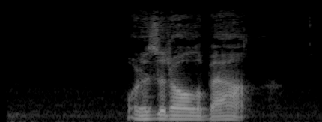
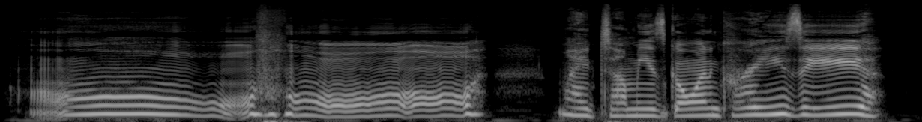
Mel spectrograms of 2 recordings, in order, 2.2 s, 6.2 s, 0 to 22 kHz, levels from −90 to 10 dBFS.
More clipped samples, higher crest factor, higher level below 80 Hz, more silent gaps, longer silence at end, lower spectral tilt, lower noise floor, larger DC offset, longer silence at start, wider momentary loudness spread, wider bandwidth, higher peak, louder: neither; about the same, 20 dB vs 16 dB; second, -70 dBFS vs -64 dBFS; neither; first, 0.5 s vs 0.3 s; first, -6 dB/octave vs -3.5 dB/octave; first, -74 dBFS vs -63 dBFS; neither; first, 0.85 s vs 0.2 s; about the same, 8 LU vs 9 LU; about the same, 15.5 kHz vs 16.5 kHz; second, -18 dBFS vs -14 dBFS; second, -35 LUFS vs -29 LUFS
